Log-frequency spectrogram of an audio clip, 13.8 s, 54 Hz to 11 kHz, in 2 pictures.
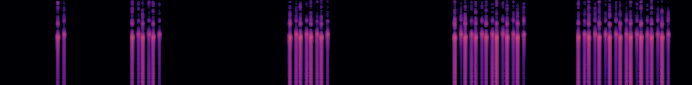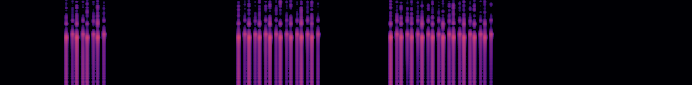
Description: Pulse dialling, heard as clicks on a phone line, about 10 pulses a second. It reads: 1 3 4 7 9 4 8 0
